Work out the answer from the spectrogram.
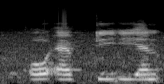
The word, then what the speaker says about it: often: OFTEN, often, अक्सर. T यहाँ पर साइलेंट है.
